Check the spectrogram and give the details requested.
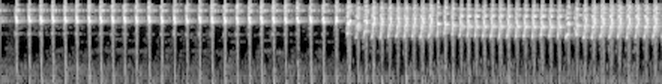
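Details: Trained lovebird song beginning as a string of thin, clicking high notes at a steady beat, then swelling into a dense, buzzy, shrill chatter.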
